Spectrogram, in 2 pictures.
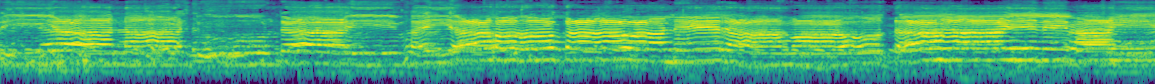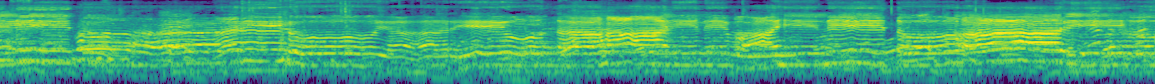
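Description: Several voices singing together in a chant-like style, the melody wavering up and down.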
